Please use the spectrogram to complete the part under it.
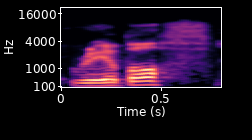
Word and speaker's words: Rehoboth: It's R-E-H-O-B-O-T-H. So Rehoboth? – What? – Beach? I don't know how to pronounce it. – I'm so confused. – No, you pronounce it right. Yeah. – Rehoboth Beach. Okay. That was better.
